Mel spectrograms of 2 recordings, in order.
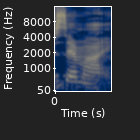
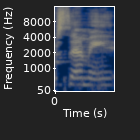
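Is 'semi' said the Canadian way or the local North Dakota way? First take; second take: local; Canadian. First: It is said with the local pronunciation. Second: It is said with a Canadian pronunciation. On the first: This is how the locals expected it. "instead of semi" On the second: This is how the newcomer said it. "or semi instead of"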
